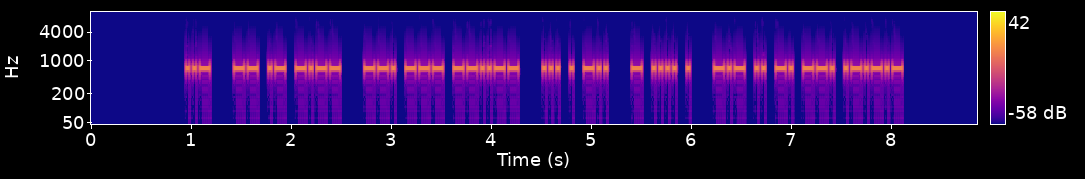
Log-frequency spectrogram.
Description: Morse code, heard as a keyed tone, about 34 wpm, 700 Hz. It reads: U MAY GO, SED THE KING.
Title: Sentences from Top 400 Words and Abbreviations 35wpm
